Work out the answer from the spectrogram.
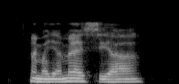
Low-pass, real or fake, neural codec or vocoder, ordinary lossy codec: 7.2 kHz; fake; codec, 24 kHz, 3 kbps, HILCodec; AAC, 48 kbps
